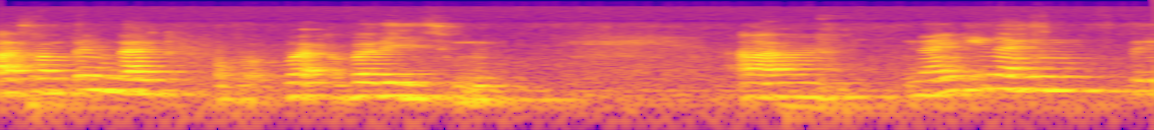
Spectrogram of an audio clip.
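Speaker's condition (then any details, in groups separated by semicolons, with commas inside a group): Cerebral palsy; caused by encephalitis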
